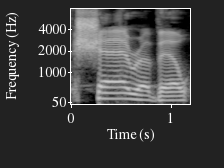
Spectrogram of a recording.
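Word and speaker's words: Schererville: do do uh I'm now located in shiverville Indiana pronounced sharerville I'm no longer in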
